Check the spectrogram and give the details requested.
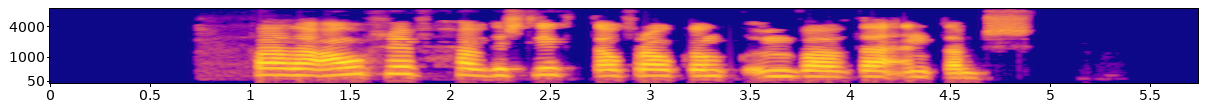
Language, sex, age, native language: Icelandic, female, 40-49, Icelandic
